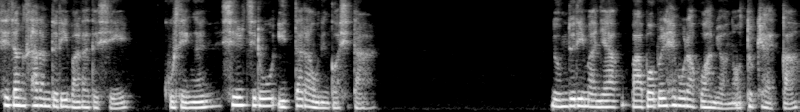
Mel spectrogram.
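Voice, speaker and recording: At a fairly slow pace, a woman speaks in a calm, dark, mellow tone, somewhat breathy, with a fairly low pitch and ordinary pitch variation. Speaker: audiobook narrator. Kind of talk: sleep story. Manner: soft-spoken, calm.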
